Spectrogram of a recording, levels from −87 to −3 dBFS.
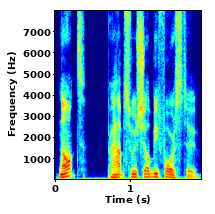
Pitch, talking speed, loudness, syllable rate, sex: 120 Hz, 245 wpm, -18 LUFS, 6.0 syllables/s, male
